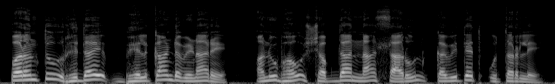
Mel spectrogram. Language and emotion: Marathi, neutral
